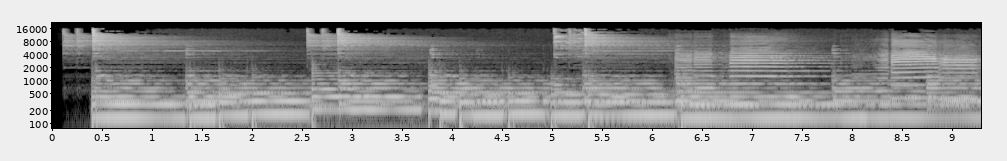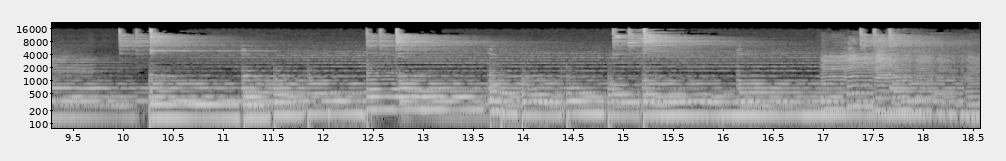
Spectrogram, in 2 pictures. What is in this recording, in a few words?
Tar Baby, yamaha dx7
